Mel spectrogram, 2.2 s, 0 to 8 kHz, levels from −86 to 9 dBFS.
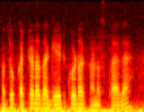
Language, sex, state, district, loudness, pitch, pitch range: Kannada, male, Karnataka, Bangalore, -17 LUFS, 110 Hz, 105-120 Hz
